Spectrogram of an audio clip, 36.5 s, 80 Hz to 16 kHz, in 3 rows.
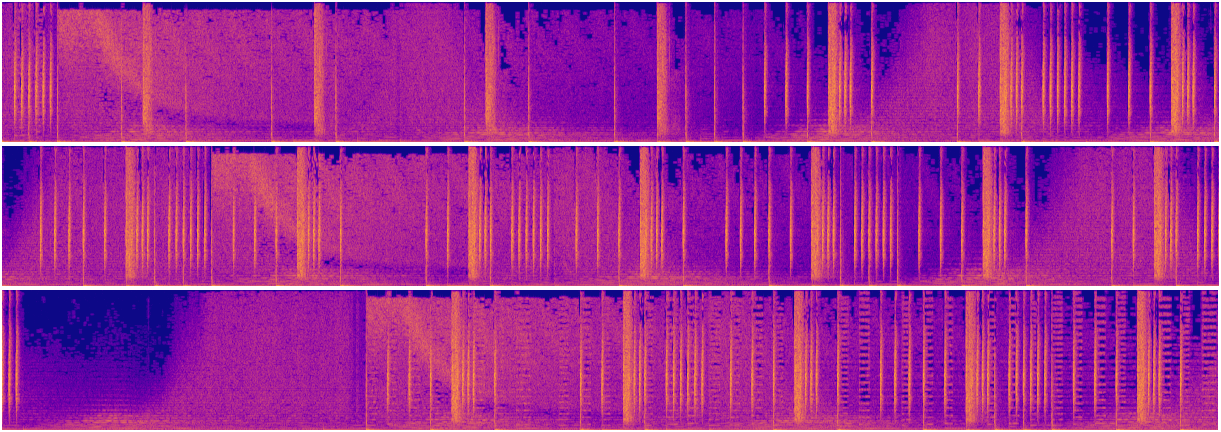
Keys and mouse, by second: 1.8 click, 7.8 click, 9.1 alt+click, 11.1-13.2 typing, 11.6 click, 13.8 ctrl+=, 14.9-15.7 typing, 17.8 click, 21.7 space, 22.0 click, 22.2 space, 24.0 click, 24.1 space, 24.6 click, 24.7 space, 26.1 click, 26.2 space, 26.3 click, 26.4 space, 28.5-28.9 typing, 31.9-33.2 typing, 33.1 click, 34.9 click, 36.4-36.5 typing.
